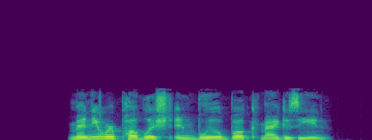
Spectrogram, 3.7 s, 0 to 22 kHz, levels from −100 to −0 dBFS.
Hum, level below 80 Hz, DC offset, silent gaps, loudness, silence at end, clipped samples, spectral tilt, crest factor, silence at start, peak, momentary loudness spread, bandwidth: none; -64 dBFS; under 0.1%; none; -18 LUFS; 0.45 s; under 0.1%; -3.5 dB/octave; 16 dB; 0.7 s; -4 dBFS; 8 LU; 7.8 kHz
